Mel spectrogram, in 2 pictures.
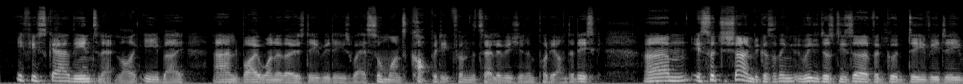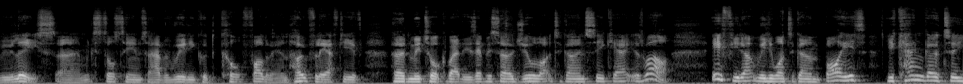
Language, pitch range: English, 115-155 Hz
